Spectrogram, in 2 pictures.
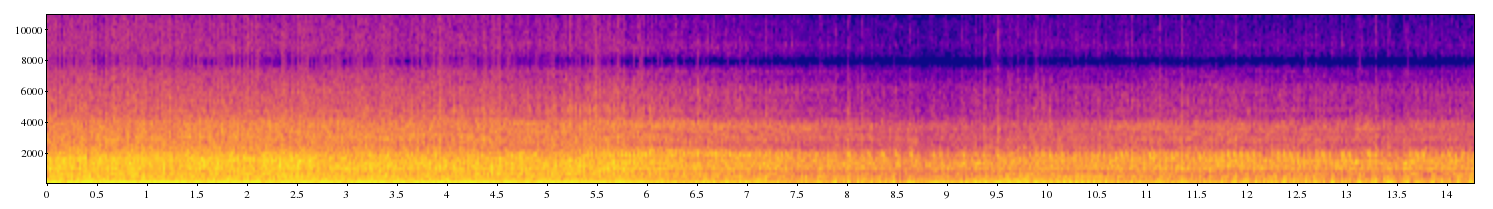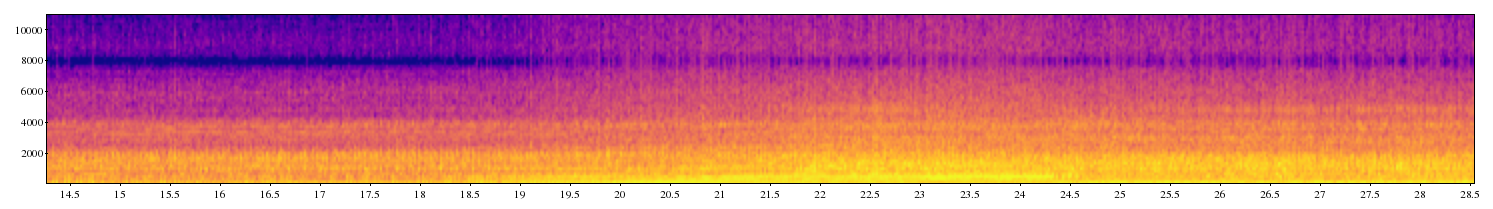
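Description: Sport motorcycle engine running under way. Its pitch drops as the bike slows over the first several seconds and stays low for a while. About two-thirds of the way through it climbs as the bike accelerates, falls back once at a gear change, then holds steady at cruising speed.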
